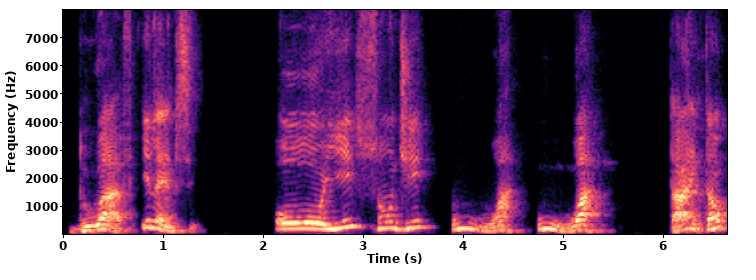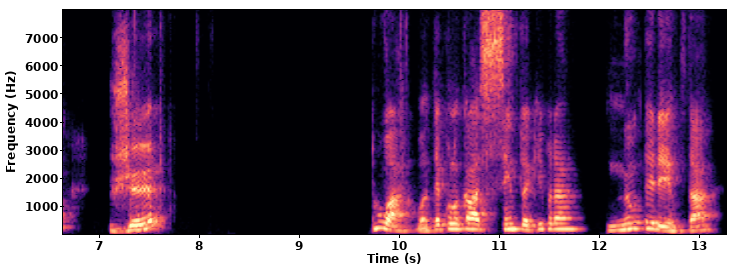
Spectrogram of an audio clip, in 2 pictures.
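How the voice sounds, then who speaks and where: Slow, lively Brazilian French teacher. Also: male voice, high voice. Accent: Brazilian Portuguese. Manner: patient, repeats words slowly, checks in with students. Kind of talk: live language lesson.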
